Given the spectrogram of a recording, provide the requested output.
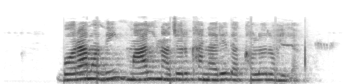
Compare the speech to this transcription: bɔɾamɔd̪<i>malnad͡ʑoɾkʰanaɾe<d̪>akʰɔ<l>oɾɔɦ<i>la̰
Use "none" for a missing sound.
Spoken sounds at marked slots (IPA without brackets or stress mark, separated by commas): i, d̪, l, i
